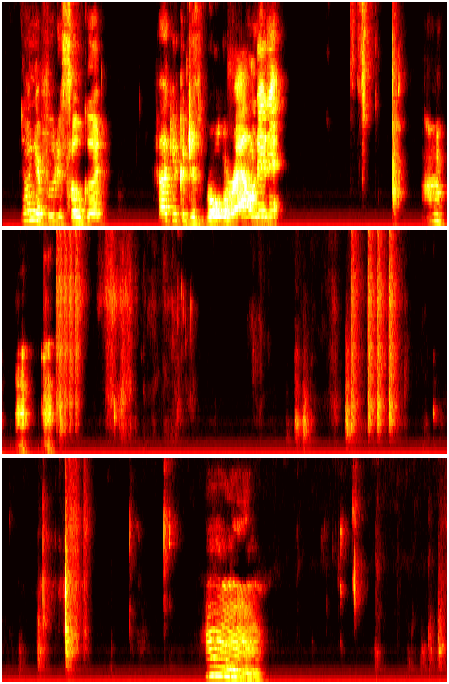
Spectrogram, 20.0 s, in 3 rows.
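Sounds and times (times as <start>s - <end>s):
person humming mm: 16.4s - 17.4s.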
